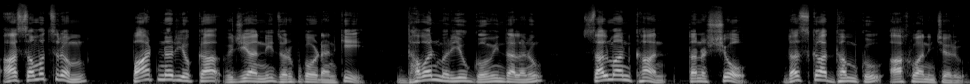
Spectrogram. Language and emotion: Telugu, neutral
